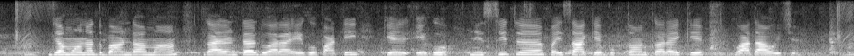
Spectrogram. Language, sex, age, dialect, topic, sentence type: Maithili, female, 18-24, Angika, banking, statement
